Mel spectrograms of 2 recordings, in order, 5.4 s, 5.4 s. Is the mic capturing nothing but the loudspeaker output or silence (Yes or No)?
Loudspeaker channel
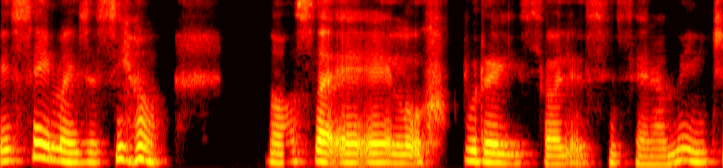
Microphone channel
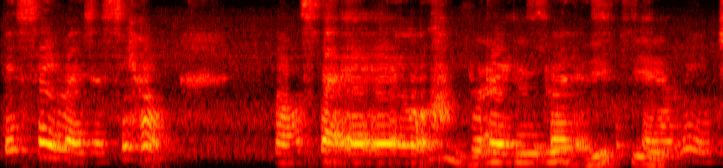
No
